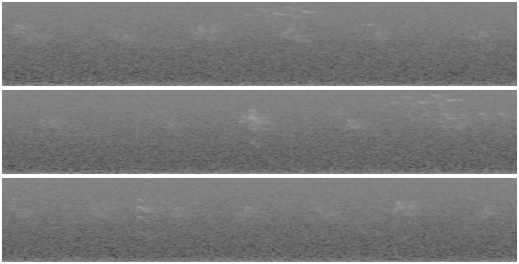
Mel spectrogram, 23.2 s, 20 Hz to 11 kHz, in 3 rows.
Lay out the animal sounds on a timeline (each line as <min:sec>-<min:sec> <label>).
0:00.0-0:23.2 Red-eyed Vireo (Vireo olivaceus)
0:03.3-0:04.7 Blackburnian Warbler (Setophaga fusca)
0:11.3-0:11.6 Yellow-bellied Sapsucker (Sphyrapicus varius)
0:13.3-0:14.8 Blackburnian Warbler (Setophaga fusca)
0:13.8-0:15.8 Ovenbird (Seiurus aurocapilla)
0:17.4-0:17.6 Yellow-bellied Sapsucker (Sphyrapicus varius)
